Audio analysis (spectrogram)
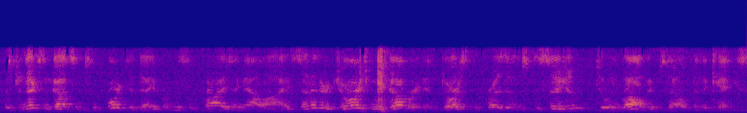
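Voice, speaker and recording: A man's voice: fairly high pitch, animated, fairly quick, few pauses. An American man delivers scripted news as a TV anchor. He sounds boxy and distant, with a very narrow, phone-like tone under plain hiss from an old home tape. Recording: hissy, tinny off-air tape, echoey.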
